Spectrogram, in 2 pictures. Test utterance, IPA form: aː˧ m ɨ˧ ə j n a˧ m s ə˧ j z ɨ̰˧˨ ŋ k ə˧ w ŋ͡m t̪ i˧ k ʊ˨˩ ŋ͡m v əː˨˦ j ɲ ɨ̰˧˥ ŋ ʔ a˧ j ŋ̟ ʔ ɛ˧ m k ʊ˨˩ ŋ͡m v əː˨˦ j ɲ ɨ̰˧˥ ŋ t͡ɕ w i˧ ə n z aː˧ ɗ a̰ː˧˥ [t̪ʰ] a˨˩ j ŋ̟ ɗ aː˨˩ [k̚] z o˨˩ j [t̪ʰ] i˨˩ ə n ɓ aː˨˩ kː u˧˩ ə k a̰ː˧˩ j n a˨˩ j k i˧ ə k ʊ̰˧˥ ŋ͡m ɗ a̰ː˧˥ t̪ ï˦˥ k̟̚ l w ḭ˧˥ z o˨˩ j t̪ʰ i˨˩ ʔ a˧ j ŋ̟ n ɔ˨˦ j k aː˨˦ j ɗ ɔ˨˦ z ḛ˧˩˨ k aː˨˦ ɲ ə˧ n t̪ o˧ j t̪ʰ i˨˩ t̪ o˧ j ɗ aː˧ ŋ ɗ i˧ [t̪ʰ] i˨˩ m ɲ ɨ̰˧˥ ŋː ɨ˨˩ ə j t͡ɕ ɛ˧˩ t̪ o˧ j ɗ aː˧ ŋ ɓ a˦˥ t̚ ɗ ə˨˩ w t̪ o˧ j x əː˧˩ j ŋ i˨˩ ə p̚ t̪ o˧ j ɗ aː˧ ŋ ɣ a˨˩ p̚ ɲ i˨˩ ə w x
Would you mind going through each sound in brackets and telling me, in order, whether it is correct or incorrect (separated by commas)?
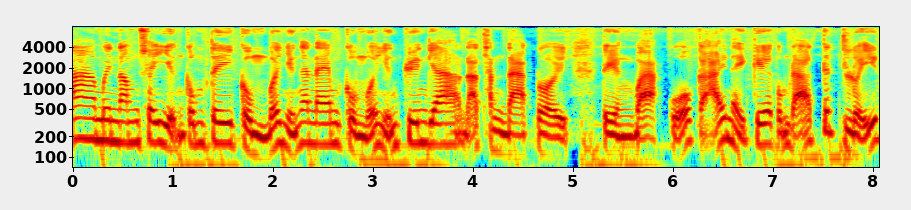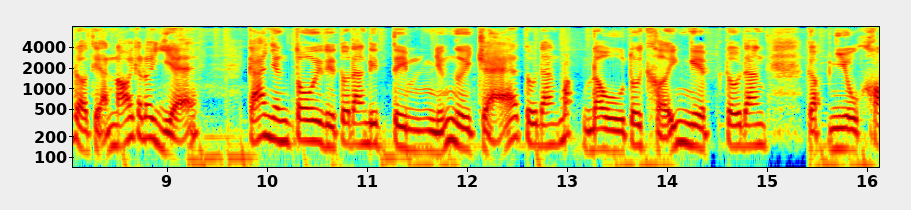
correct, correct, incorrect, incorrect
